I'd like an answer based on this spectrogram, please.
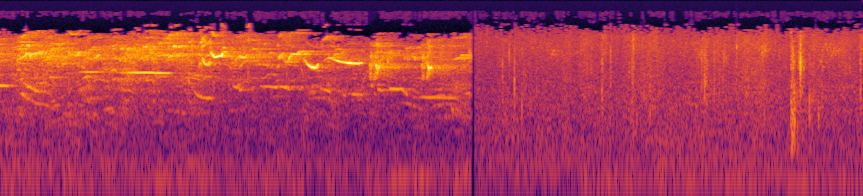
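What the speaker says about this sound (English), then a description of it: "And the birds are wonderful." Colourful birds sing and chirp with varied whistled notes over a steady ambient background of outdoor hubbub, fading after the first half and leaving only low background noise.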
